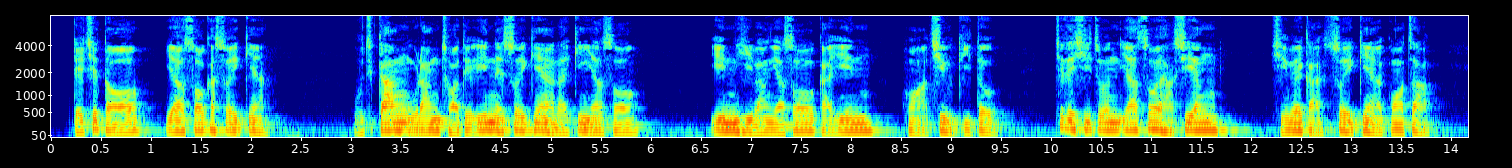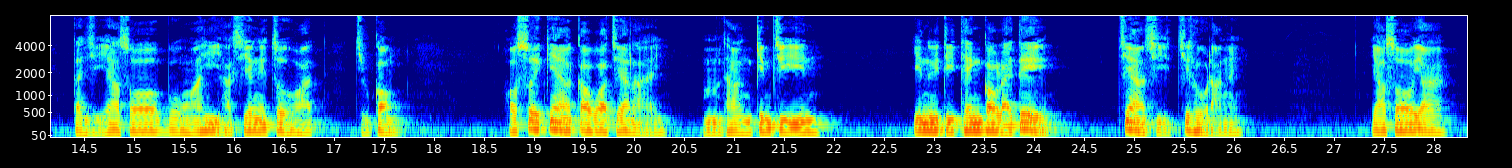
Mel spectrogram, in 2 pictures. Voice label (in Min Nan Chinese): taiwanese, drama; hokkien; taiwanese min nan; jesus teacher and healer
